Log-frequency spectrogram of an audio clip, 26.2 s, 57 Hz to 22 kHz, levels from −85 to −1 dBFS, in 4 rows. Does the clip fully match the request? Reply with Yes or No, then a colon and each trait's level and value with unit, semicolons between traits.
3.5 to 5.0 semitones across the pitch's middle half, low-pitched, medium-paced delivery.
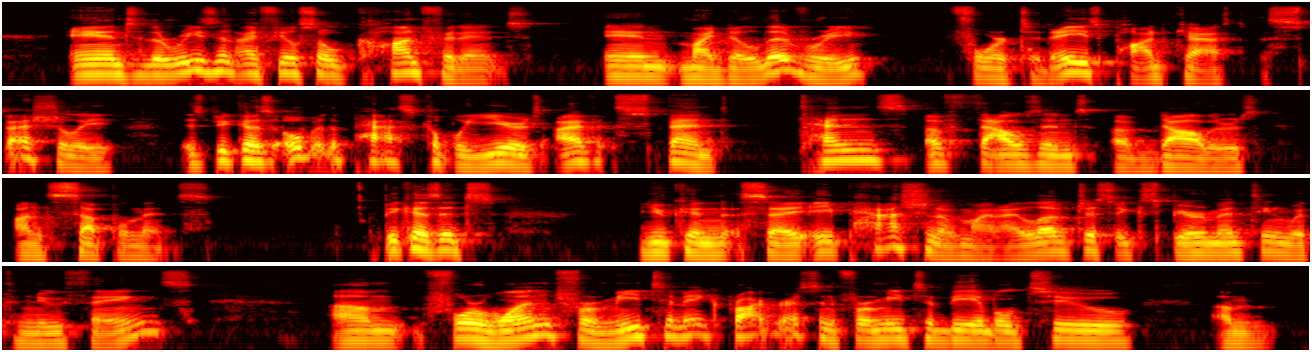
Yes: average, 3.8 semitones; low, 115 Hz; average, 145 wpm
